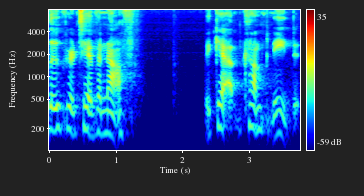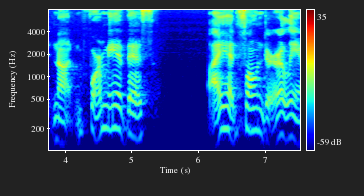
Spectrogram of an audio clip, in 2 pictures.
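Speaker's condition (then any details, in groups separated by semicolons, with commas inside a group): Multiple sclerosis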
